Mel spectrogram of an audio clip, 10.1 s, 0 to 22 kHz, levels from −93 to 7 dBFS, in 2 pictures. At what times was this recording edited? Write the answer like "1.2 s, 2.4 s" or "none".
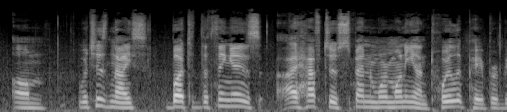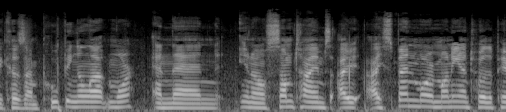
1.6 s, 2.7 s, 6.5 s, 7.3 s

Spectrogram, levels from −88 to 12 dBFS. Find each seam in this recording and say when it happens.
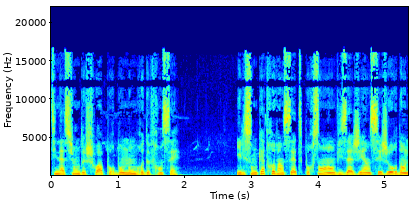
none

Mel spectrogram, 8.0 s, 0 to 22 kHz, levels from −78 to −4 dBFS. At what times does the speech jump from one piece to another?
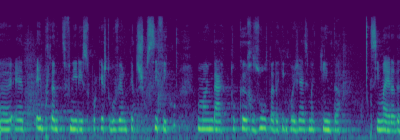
2.7 s

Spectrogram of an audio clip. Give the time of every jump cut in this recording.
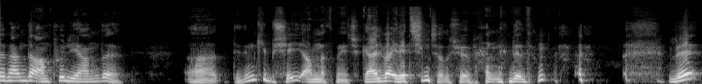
4.3 s

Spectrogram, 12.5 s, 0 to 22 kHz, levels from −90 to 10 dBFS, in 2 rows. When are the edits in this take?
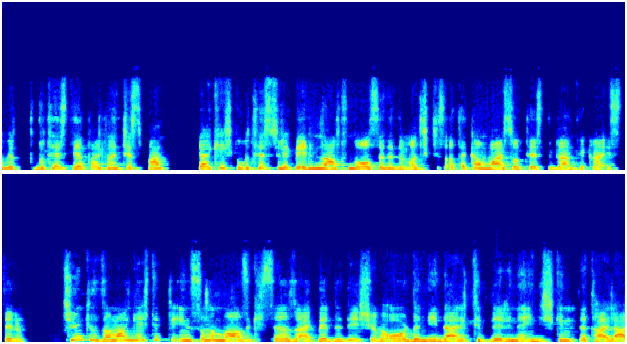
none

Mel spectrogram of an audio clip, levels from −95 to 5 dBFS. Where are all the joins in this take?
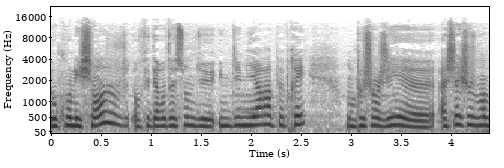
none

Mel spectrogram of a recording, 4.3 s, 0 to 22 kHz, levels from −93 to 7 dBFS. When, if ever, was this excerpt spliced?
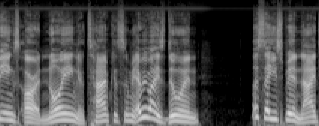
none

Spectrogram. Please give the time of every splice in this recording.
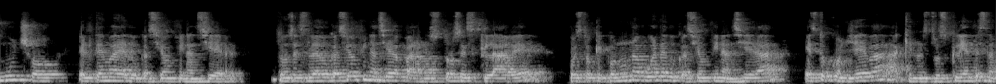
2.5 s

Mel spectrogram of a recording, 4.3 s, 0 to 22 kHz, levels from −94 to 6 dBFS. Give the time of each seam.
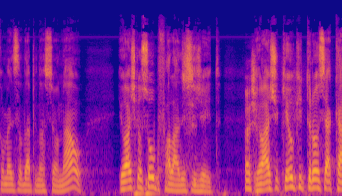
2.0 s

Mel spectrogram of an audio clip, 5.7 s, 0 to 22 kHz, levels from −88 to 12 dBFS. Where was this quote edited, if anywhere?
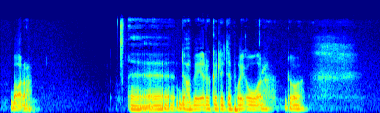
none

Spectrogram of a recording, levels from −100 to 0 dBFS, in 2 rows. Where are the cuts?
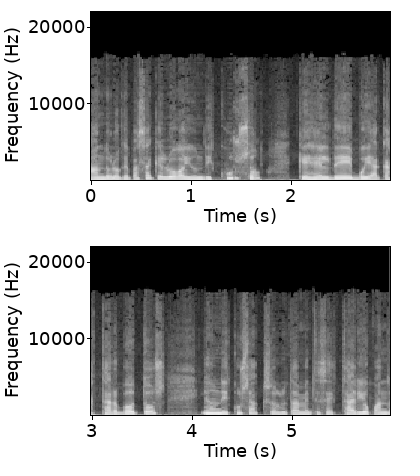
4.1 s

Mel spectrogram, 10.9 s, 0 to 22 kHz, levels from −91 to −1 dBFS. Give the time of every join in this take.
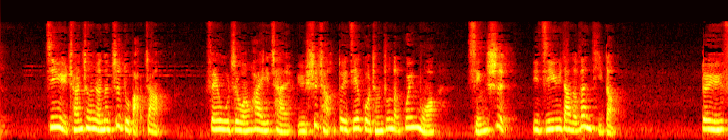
none

